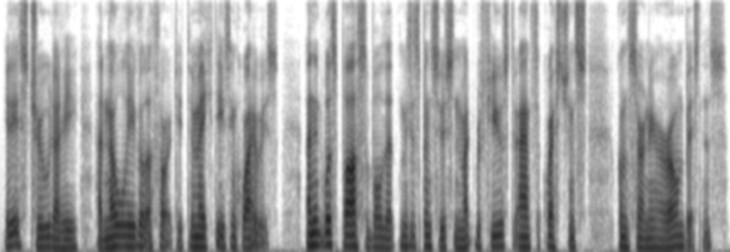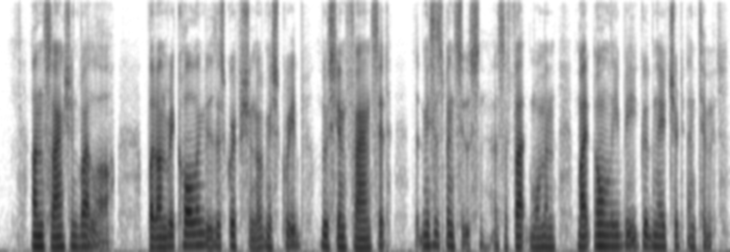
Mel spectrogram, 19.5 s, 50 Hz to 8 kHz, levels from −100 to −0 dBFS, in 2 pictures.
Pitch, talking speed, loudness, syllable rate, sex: 120 Hz, 170 wpm, -22 LUFS, 5.5 syllables/s, male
